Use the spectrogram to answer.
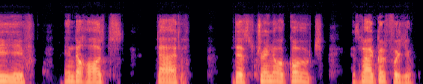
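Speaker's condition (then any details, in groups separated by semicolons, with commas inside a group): Cerebral palsy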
